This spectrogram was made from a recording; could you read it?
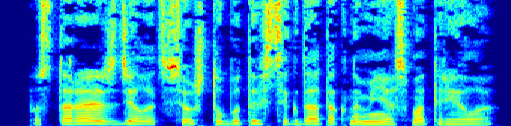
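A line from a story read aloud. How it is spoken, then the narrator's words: Very quiet but firm. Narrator (Russian): очень тихо, но твердо произнес он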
